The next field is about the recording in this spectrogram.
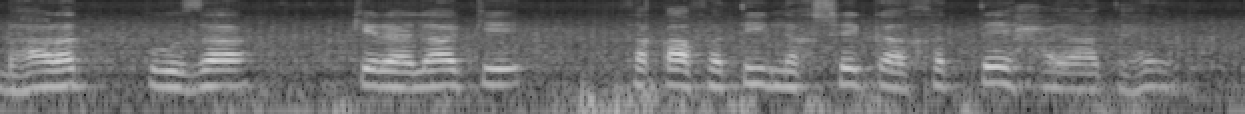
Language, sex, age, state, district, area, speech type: Urdu, male, 18-30, Bihar, Purnia, rural, read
